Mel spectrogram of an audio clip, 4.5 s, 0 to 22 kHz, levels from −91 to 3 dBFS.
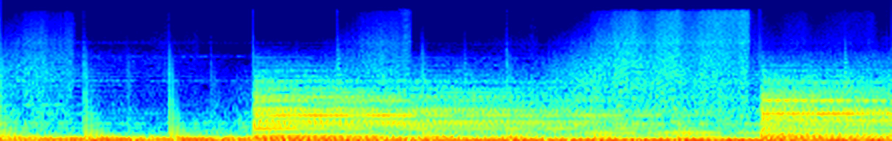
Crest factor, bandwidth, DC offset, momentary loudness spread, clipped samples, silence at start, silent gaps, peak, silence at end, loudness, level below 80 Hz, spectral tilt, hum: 12 dB; 14 kHz; under 0.1%; 5 LU; under 0.1%; 0 s; none; -8 dBFS; 0 s; -24 LUFS; -22 dBFS; -7.5 dB/octave; none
